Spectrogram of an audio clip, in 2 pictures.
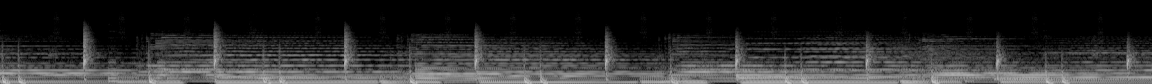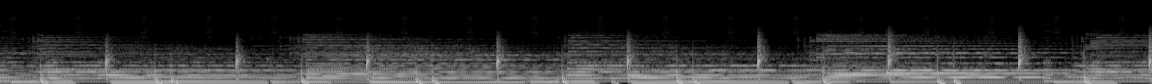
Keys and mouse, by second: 4.0-4.9 middle drag, 7.0 w, 7.4 drag, 8.8 g, 14.1 ctrl+r, 17.7 ctrl+r, 22.9 click.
